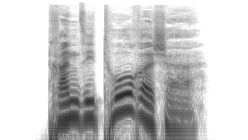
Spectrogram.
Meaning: inflection of transitorisch: 1. strong/mixed nominative masculine singular 2. strong genitive/dative feminine singular 3. strong genitive plural
- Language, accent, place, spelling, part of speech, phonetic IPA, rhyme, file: German, Germany, Berlin, transitorischer, adjective, [tʁansiˈtoːʁɪʃɐ], -oːʁɪʃɐ, De-transitorischer.ogg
